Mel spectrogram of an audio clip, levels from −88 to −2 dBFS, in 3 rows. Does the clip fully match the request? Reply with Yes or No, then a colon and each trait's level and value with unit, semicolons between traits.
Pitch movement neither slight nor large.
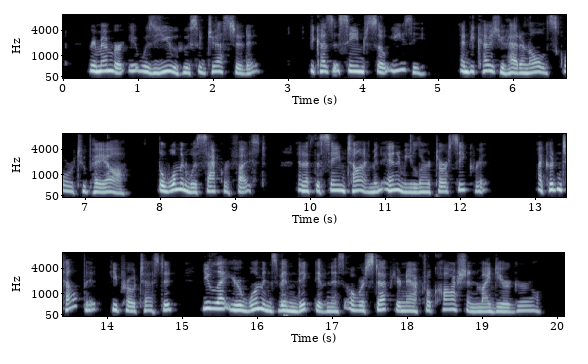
Yes: average, 4.6 semitones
